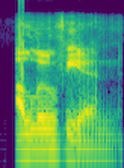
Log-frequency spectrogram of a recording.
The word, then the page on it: alluvion: American English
